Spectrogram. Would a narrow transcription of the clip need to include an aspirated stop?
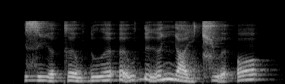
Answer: no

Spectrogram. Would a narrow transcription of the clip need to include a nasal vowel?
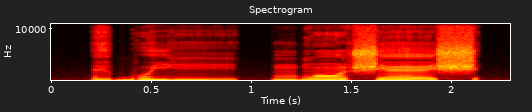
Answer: yes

